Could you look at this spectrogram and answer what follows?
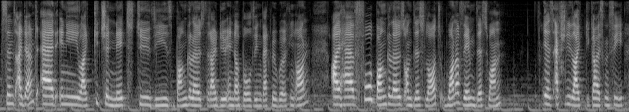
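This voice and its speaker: A woman's voice: mid-range voice, fairly even intonation, normal speed, faint music behind. A woman with a South African accent, chatting casually over her gameplay as a channel host, rambling with lots of fillers. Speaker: game building channel host.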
